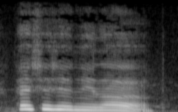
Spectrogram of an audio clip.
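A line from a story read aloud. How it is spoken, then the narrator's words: Happy shout, little witch. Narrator (Chinese): 小女巫高兴的大叫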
